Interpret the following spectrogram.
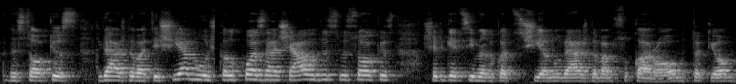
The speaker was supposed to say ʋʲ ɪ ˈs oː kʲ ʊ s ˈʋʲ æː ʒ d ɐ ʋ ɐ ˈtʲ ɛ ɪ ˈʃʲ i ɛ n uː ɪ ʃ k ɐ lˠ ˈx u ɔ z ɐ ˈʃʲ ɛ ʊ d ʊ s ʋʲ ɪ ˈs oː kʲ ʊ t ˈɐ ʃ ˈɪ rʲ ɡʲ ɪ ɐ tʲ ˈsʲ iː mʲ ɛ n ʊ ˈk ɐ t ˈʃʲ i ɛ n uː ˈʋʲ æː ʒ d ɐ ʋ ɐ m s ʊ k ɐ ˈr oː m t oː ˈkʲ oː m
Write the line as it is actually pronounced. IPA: ʋʲ ɪ ˈs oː kʲ ʊ s ˈʋʲ æː ʒ d ɐ ʋ ɐ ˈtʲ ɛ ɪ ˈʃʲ i ɛ n uː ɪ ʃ k ɐ lˠ ˈx u ɔ z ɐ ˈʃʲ ɛ ʊ d ʊ s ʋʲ ɪ ˈs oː kʲ ʊ s ˈɐ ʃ ˈɪ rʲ ɡʲ ɪ ɐ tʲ ˈsʲ iː mʲ ɛ n ʊ ˈk ɐ t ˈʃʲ i ɛ n uː ˈʋʲ æː ʒ d ɐ ʋ ɐ m s ʊ k ɐ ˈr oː m t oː ˈkʲ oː m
